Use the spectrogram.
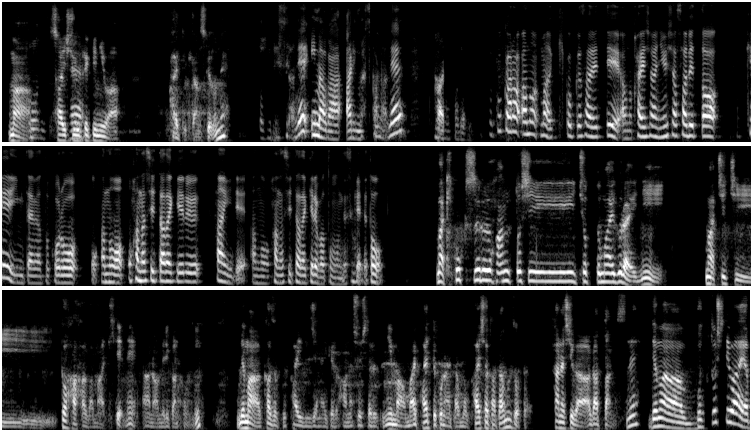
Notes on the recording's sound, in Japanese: teamsを用いてのオンライン収録のため、音声が聞き取りにくい部分がございます。ご了承ください。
